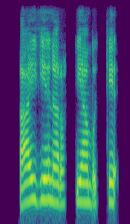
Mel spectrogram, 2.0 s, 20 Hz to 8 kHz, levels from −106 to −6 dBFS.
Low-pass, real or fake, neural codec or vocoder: 7.2 kHz; fake; codec, 16 kHz, 4.8 kbps, FACodec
